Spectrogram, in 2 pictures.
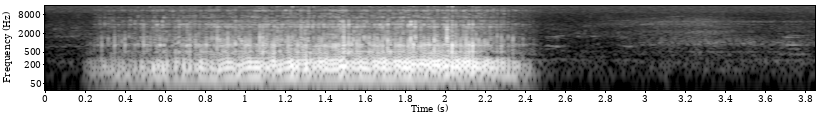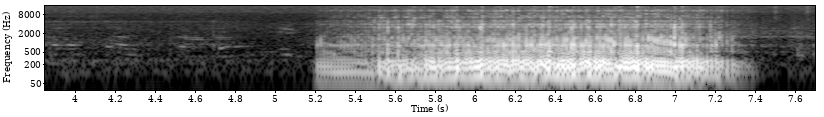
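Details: Man snoring loudly in any sleep position (back, side, stomach), day and night: two long, loud, rattling snores about three seconds apart, with quiet breathing between; very loud snoring.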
